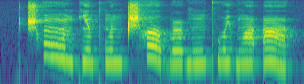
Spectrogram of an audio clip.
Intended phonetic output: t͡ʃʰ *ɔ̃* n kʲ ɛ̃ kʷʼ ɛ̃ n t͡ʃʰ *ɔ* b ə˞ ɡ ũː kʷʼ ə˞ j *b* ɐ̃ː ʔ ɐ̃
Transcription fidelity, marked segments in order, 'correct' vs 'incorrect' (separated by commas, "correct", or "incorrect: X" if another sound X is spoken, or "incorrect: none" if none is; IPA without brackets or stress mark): incorrect: ɔ̃ː, incorrect: ʌ, incorrect: ɡʷ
